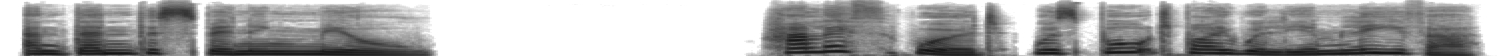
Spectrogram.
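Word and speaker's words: Hall i' th' Wood: was demolished in 1949 halith wood was built in the 16th century its name comes from hall in the wood and is spelt how it's pronounced in the local dialect the house was owned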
